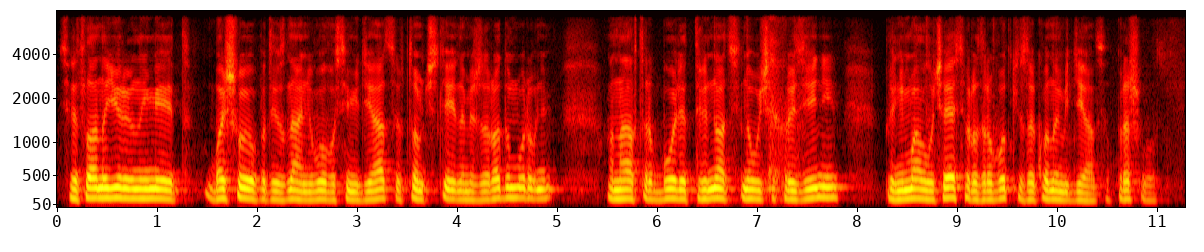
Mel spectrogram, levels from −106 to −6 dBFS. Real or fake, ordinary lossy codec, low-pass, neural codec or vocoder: fake; none; 7.2 kHz; codec, 16 kHz, 2 kbps, FunCodec, trained on Chinese and English, 25 frames a second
